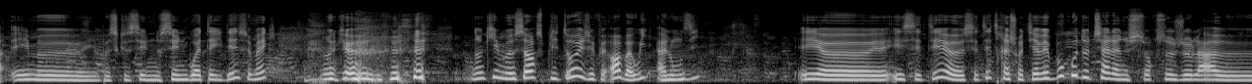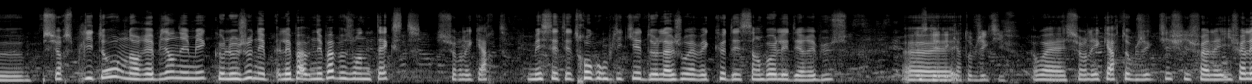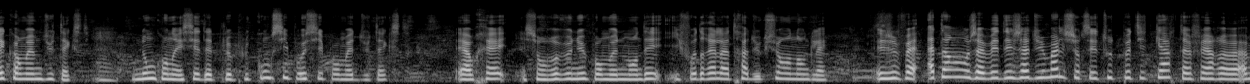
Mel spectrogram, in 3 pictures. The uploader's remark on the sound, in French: lors du festival Paris est ludique en juillet 2023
